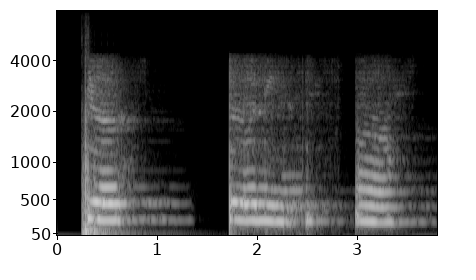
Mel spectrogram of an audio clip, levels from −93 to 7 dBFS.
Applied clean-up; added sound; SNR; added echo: none; Knock; 10 dB; reverberation time 1.4 s.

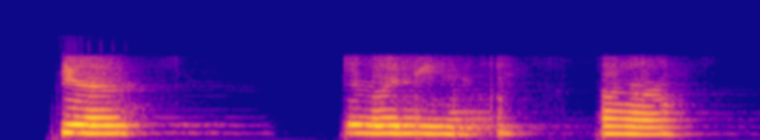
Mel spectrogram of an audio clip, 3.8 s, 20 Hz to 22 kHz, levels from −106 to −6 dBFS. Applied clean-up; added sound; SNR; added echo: neural mask model DeepFilterNet 3.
